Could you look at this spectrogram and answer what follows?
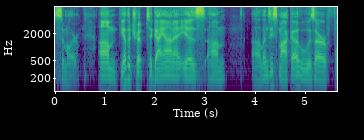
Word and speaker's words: Guyana: to the Spain trip and the, am I pronouncing right, Guyana? Guyana.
